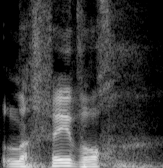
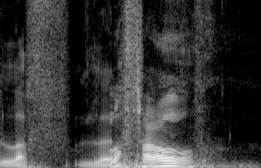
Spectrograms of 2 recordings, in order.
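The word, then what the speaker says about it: LeFever: But it wasn't R-E, it was E-R at the end.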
